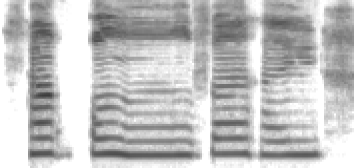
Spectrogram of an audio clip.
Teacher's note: اب آپ نے لائٹ اخفا کرنا ہے کیونکہ تنوین کے بعد فا ہے جو کہ لیٹر اخفا میں سے نا، تو آپ نے لائٹ کرنا.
